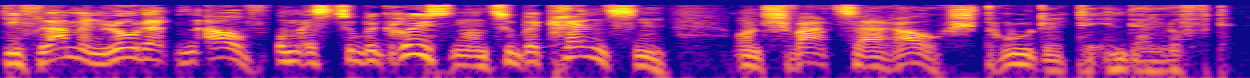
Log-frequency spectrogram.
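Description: A man reading a fantasy novel aloud as an audiobook narrator, in a measured, dramatic way. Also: mid-range voice, big pitch swings, sharp tone, slightly rough, no echo, lo-fi sound.

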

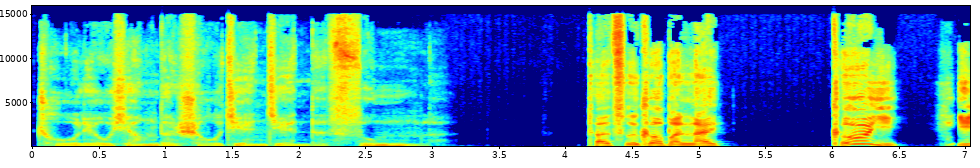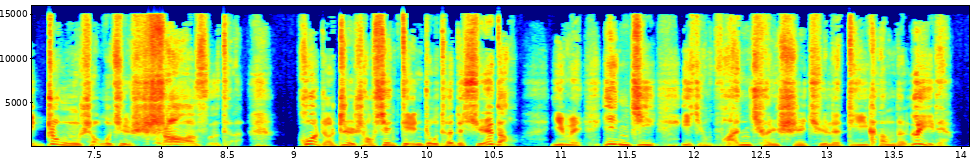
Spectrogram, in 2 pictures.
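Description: A male storyteller narrating a traditional long-form story in a dramatic way, swinging from hushed to loud. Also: mid-range voice, wildly swooping pitch, a little slow, slightly rough, no room sound, studio quality.

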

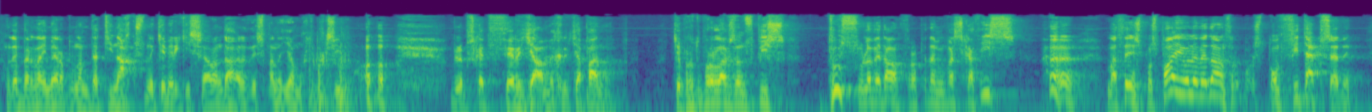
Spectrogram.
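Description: A man's voice: medium pitch, animated, pushed and bright, slight background noise. An actor in his forties playing an anxious hypochondriac husband in a 1960s radio play, fretful and comic. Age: 40s.

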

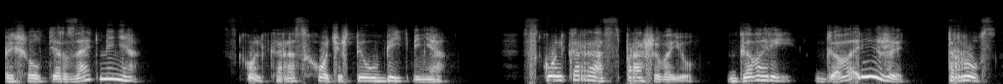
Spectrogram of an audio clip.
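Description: A male reader playing a delirious young warrior who shouts in hoarse, broken outbursts. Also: fairly high pitch, lively intonation, slow, dry recording, muffled recording, exaggerated voice. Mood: raving, defiant. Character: delirious young man, feverish warrior raving.

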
